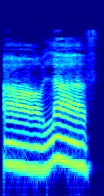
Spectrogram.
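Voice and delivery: a lightly voiced old seaman; old sailor. A narrator's reading. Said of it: "said the sailors".

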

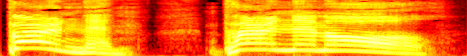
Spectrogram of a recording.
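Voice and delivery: high shrieked command, the last slowed; shrieking. A narrator's reading. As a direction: shriek it with mad fury. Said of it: "Tessa shrieked".

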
